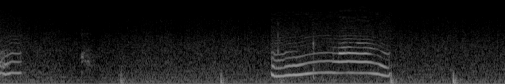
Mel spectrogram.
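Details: Domestic cat, female, indoors at a window in summer, meowing at birds and pleased when stroked, her tone changing; a clipped meow opens, then a long arching meow rising and falling, with scattered clicks.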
